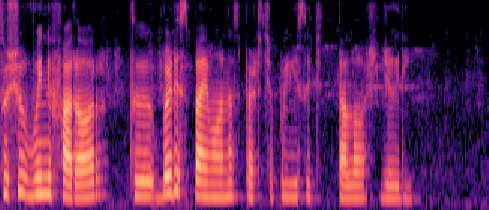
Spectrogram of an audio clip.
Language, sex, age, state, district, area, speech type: Kashmiri, female, 30-45, Jammu and Kashmir, Budgam, rural, read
